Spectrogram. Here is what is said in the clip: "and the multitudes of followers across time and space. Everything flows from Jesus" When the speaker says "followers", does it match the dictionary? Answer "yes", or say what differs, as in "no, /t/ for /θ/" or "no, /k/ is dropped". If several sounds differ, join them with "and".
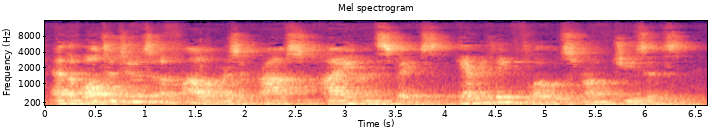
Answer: yes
